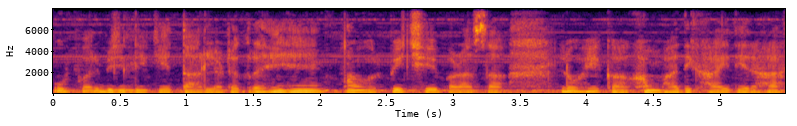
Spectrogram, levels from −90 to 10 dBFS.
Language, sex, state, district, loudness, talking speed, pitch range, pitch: Hindi, female, Uttar Pradesh, Lalitpur, -14 LUFS, 195 wpm, 160-180 Hz, 170 Hz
